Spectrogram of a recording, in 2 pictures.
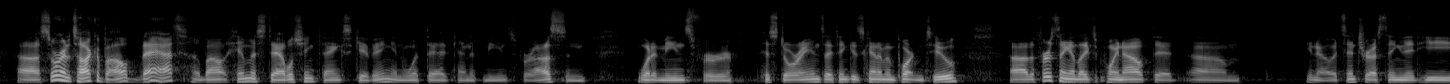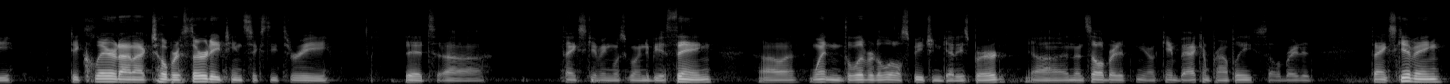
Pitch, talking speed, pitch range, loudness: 105 Hz, 180 wpm, 100-115 Hz, -29 LUFS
